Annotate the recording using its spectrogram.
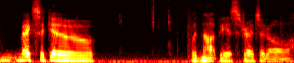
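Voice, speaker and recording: His intonation fairly even, a man talks at a medium pitch. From rural Ohio, edge of Appalachia. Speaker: gaming streamer. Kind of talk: livestream chat while playing. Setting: livestream. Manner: casual, conversational.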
